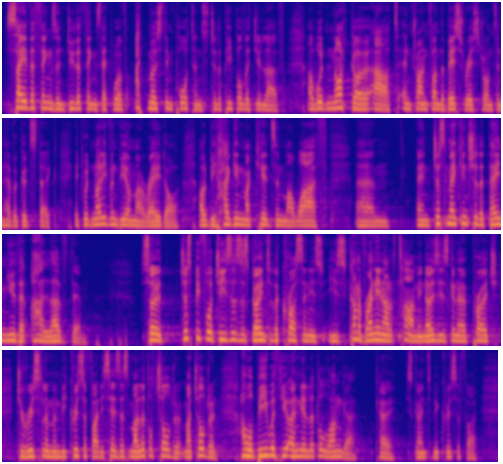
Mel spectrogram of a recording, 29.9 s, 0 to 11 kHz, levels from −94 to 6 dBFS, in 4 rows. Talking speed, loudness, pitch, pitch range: 235 wpm, -27 LUFS, 160 Hz, 145-175 Hz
